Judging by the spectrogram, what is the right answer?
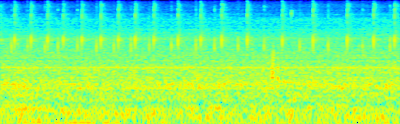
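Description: Quiet room tone with a rapid, fairly regular ticking, about four ticks a second, over a faint low hum.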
